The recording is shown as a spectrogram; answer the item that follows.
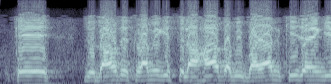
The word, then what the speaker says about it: اصطلاح: اصطلاح طا کے نیچے جو ہے زیر، اس کا تلفظ یہ اصطلاح، کیونکہ تلفظ کی درستی والا بھی مدنی نام ہے.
